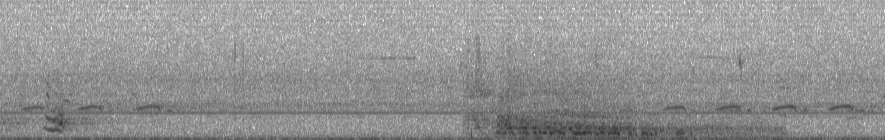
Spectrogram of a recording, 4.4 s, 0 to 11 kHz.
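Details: Eastern Wild Turkey gobbler answering a hen's tree call at the roost, in a 1995 recording: one loud, rolling, rattling gobble lasting about a second and a half, with faint high chirps of small birds in the background.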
